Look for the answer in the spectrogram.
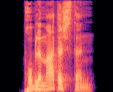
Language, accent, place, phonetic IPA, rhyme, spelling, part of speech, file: German, Germany, Berlin, [pʁobleˈmaːtɪʃstn̩], -aːtɪʃstn̩, problematischsten, adjective, De-problematischsten.ogg
- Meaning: 1. superlative degree of problematisch 2. inflection of problematisch: strong genitive masculine/neuter singular superlative degree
